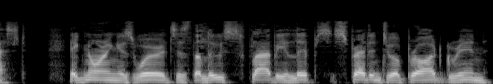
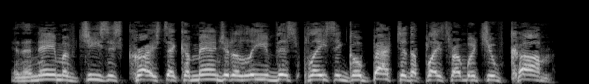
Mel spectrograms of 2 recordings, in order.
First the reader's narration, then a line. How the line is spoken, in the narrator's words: shouted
